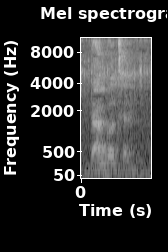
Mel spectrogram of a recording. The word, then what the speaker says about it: Dangote: Dangote. What's the name? Dangote. Dangote? Yeah. That's how you say it? Dangote?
